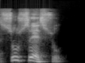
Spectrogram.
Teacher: Podemos hacerlas todas con S, nada más que aquí estaría como la sílaba tónica, suceso, en la SE, como con más fuerza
